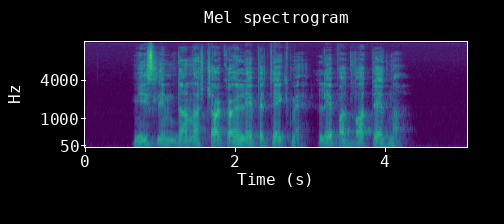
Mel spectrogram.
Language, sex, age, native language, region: Slovenian, male, 30-49, Slovenian, Drava region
